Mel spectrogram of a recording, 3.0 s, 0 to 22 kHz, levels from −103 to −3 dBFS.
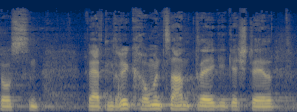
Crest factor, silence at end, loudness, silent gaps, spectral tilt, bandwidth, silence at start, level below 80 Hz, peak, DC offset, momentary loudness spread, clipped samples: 18 dB; 0 s; -34 LUFS; none; -5 dB/octave; 16 kHz; 0 s; -76 dBFS; -16 dBFS; under 0.1%; 9 LU; under 0.1%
